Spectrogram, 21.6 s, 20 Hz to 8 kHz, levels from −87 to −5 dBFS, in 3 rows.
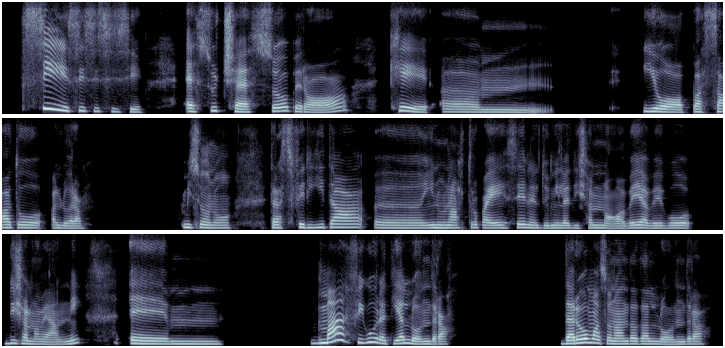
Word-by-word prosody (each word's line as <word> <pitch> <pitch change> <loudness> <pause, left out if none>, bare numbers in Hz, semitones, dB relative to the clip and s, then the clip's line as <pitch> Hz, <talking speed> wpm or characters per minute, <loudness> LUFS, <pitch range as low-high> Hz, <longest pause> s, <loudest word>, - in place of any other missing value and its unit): sì, 390 - +5
sì, 260 +2 -3
sì, 240 -1 -8
sì, 215 -1 -8
sì. 185 -2 -6 0.4
È 220 - +3
successo 235 -1 +1
però 195 - -1 0.4
che 230 -10 +2
ehm, 175 -4 -4
i - - -18 0.9
io 220 -1 +4
ho 175 -3 +3
passato, 200 0 -1
allora 170 -3 -3 1.0
mi 220 - +1
sono 190 -3 -2 0.3
trasferita, 225 +2 0
ehm, 185 -2 -3
in 190 +2 -1
un 195 - 0
altro 195 +2 -3
paese 190 +3 0
nel 195 -3 -2
2019, 180 -1 -2
avevo 180 -1 -2 0.3
19 210 -5 -2
anni, 175 - -3 0.4
ehm 190 -3 +1 0.9
ma, 255 +7 +6
figurati! 270 -7 +1
A - - +8
Londra. 185 -5 +1 1.2
Da 220 - +7
Roma 265 +1 +7
sono 210 -3 0
andata 195 0 +1
a - - +1
Londra. 175 0 -3
190 Hz, 110 wpm, -25 LUFS, 180-220 Hz, 1.2 s, A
